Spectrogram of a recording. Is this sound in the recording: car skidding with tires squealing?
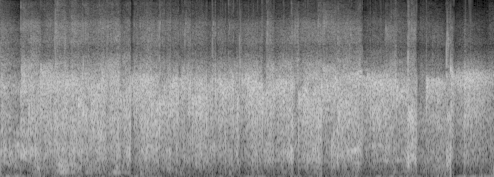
no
